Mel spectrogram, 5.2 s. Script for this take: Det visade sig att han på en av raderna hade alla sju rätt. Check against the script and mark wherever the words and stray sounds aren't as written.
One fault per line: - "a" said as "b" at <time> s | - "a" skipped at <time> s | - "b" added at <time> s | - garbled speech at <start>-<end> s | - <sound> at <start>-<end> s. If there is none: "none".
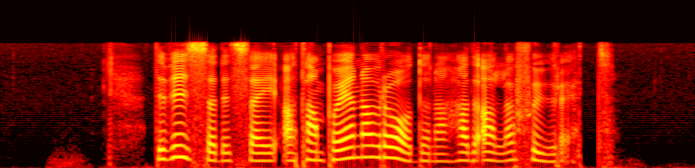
none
